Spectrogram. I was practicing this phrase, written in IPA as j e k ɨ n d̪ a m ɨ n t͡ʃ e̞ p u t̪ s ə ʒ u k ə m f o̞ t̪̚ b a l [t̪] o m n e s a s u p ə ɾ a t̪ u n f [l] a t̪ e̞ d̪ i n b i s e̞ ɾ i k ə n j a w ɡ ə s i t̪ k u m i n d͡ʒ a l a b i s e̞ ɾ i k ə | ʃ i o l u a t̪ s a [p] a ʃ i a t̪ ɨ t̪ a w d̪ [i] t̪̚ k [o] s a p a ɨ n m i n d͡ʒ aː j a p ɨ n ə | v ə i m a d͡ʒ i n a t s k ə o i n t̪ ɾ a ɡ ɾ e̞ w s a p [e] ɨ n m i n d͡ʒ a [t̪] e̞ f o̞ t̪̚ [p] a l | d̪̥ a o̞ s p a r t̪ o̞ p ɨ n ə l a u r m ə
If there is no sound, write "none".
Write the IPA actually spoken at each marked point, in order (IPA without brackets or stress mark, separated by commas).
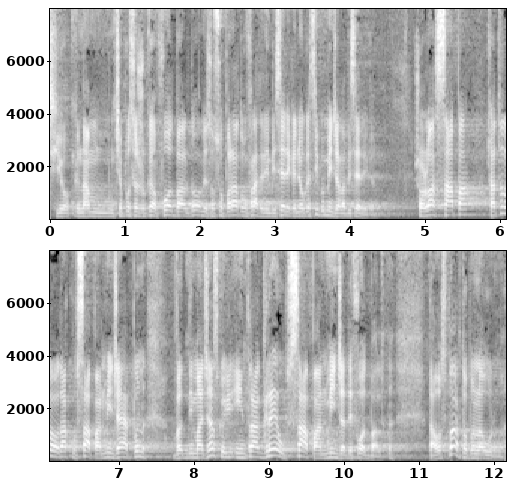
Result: d̪, ɾ, p, a, u, a, d̪, b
